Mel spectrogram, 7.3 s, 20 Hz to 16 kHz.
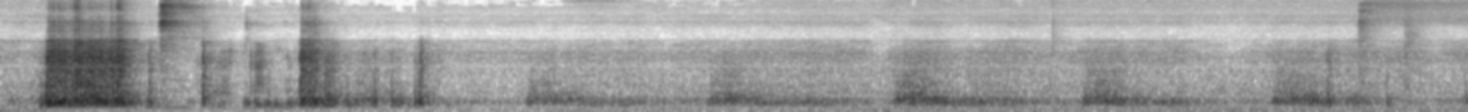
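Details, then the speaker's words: Doppler blood flow check on the penis during post-surgical stage 1 recovery, done hourly then every four hours: rhythmic whooshing pulses about once a second, like a little heartbeat, showing blood flow present. "they put a little thing on your penis and they give it a good listen and it sounds like a little heartbeat"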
